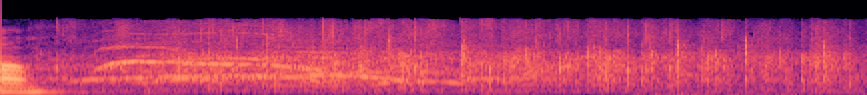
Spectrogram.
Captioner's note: cheers, applause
